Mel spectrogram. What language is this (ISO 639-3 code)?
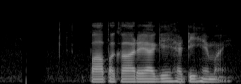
sin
